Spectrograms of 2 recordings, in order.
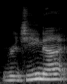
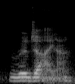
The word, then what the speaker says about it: Regina: It's not pronounced Regina. It's actually pronounced Regina.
